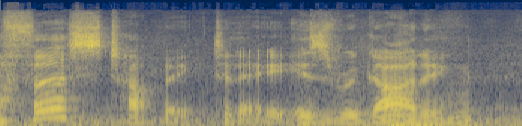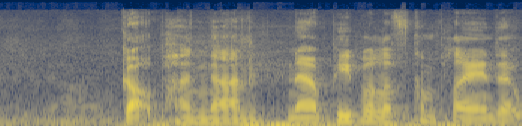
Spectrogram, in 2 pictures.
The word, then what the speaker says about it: Koh Phangan: It's a hard one to say. Yours is actually not that bad. Koh Phangan. For a person who can't say the NG vowel, yeah.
